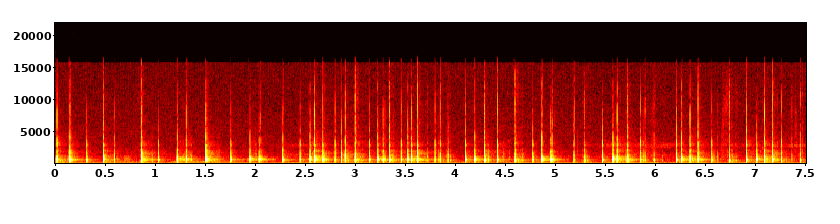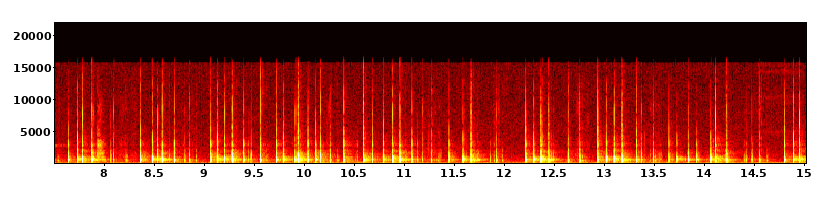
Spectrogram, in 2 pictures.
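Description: A small, closed, hollow white cardboard earphone box is held in both hands and rapidly tapped and scratched with long nails. A dense, uneven run of dry, hollow clicks rings around 730 Hz, with bright scratchy edges and almost no low end. Each tap dies away almost instantly.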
